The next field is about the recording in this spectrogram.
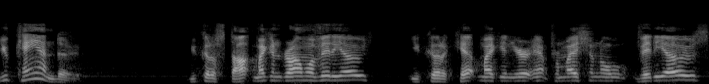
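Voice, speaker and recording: With long, frequent pauses, a man in an American accent talks at a high pitch. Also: ordinary pitch variation, moderate pace. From Florida, US South. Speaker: YouTuber, ex-trucker. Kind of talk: drama commentary rant. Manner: animated, profane.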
